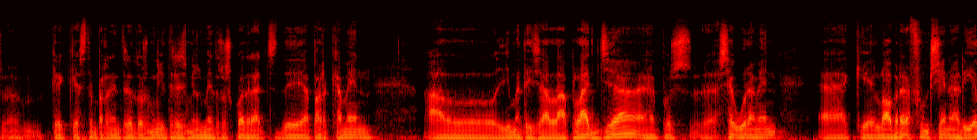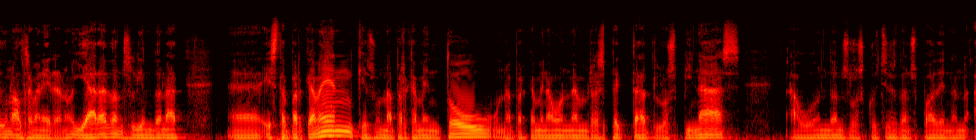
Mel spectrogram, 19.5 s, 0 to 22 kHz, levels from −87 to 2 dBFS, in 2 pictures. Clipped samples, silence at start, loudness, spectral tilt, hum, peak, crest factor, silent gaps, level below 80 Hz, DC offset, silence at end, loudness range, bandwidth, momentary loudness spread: under 0.1%; 0 s; -40 LUFS; -5.5 dB/octave; none; -20 dBFS; 20 dB; none; -46 dBFS; under 0.1%; 0.05 s; 4 LU; 13 kHz; 10 LU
